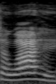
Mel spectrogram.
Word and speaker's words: Oahu: That's pronounced Oahu, dearie.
